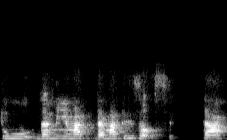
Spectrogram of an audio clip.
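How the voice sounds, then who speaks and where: Her voice raised and projected, a woman speaks with a bright, sharp tone. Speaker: university lecturer. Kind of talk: online lecture.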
